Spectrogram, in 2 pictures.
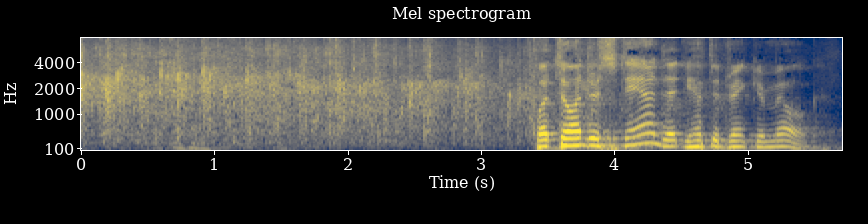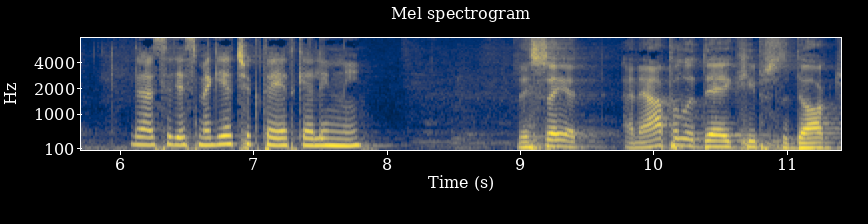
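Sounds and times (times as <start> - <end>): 
audience applause: 0.0 - 4.8
speech: 3.4 - 7.9, 9.0 - 11.3.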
